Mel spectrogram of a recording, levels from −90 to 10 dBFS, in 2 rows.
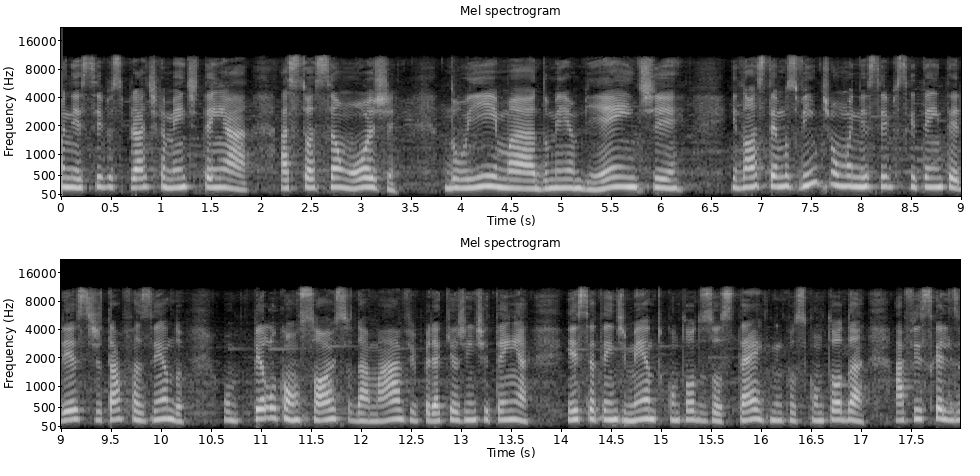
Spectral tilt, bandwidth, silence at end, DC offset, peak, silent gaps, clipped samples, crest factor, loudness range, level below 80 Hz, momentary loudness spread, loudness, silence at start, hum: -4.5 dB/octave; 11.5 kHz; 0 s; under 0.1%; -2 dBFS; none; under 0.1%; 16 dB; 2 LU; -72 dBFS; 8 LU; -18 LUFS; 0 s; none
